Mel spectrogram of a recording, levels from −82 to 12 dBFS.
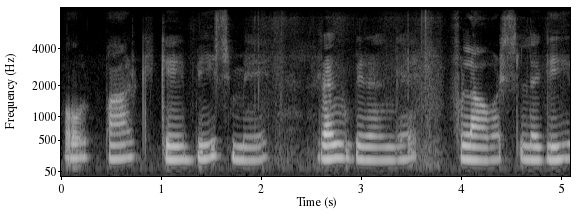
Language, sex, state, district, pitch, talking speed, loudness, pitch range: Hindi, female, Himachal Pradesh, Shimla, 200 Hz, 105 wpm, -20 LUFS, 195-215 Hz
